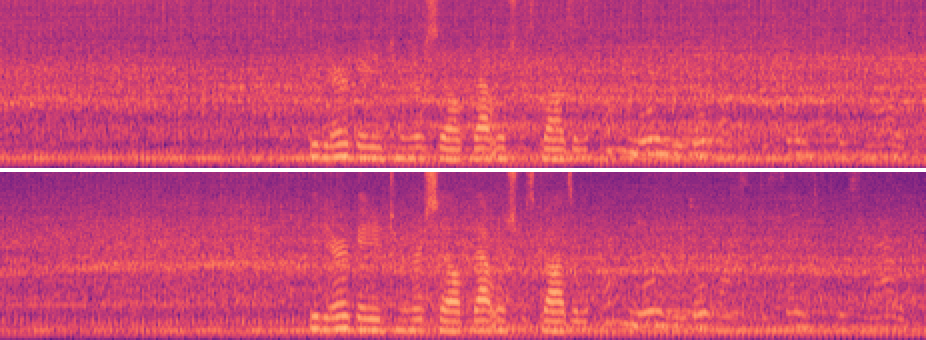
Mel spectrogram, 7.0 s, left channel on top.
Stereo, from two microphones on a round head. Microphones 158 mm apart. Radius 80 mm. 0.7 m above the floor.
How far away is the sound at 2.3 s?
About 0.5 m.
